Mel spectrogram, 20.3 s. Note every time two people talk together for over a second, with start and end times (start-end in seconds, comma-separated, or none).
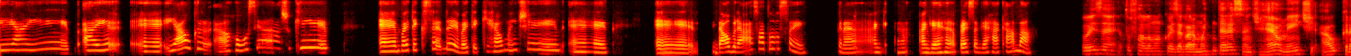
none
